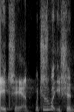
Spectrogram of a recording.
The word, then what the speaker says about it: Etienne: Travis Etien Aan where he says call me achan which is what you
